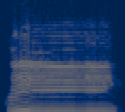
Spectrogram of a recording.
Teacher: You have to circle your lips and hide noon and don't pronounce it with your tongue. Kun, just hold the sound in your nose. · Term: gunna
